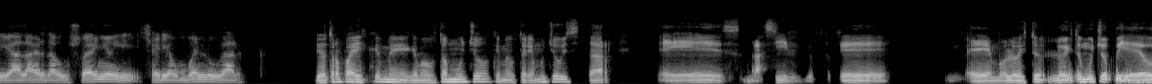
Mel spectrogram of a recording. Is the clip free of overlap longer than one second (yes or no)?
yes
